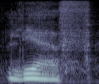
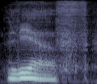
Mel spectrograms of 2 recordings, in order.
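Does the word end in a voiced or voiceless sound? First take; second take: voiceless; voiceless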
